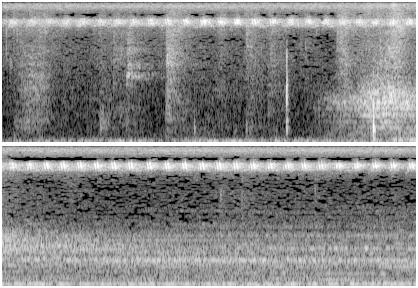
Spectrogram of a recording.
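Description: Insects chirring steadily in a fast, even pulse. About halfway through, a low droning ambient music bed with held tones fades in.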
